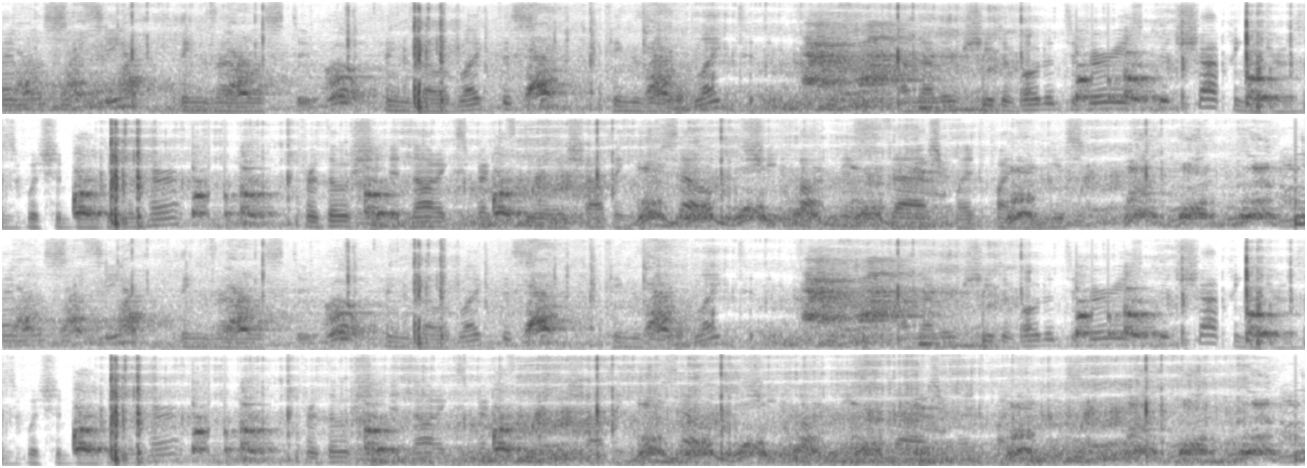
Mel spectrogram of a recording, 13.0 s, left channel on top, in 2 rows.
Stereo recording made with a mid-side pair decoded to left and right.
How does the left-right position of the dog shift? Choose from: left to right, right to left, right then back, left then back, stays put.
stays put.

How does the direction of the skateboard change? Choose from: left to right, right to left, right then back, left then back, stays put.
left to right.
